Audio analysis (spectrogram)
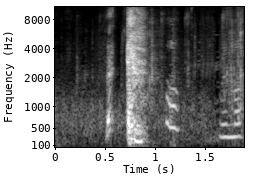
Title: HOLY SNEEZE DAY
